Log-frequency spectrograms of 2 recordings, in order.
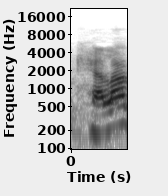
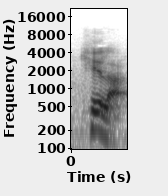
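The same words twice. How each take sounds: First: খেলা said "khæla", open æ vowel. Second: খেলা said "khela", closed e vowel. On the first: Teacher asks students how they pronounce it, open æ in খেলা. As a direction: say খেলা with a wide æ as in "cat". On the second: Teacher offers students the spelt reading, closed e in খেলা. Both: Shown as a demonstration. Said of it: "এটার উচ্চারণ তুমি কি করছো".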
